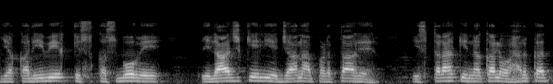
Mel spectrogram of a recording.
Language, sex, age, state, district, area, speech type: Urdu, male, 18-30, Uttar Pradesh, Saharanpur, urban, spontaneous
